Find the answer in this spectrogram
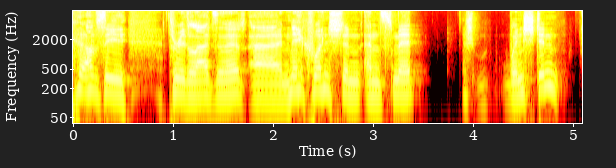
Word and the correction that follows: Schmidt: I messed up my funny pronunciation of an S there. Nick Winston and Schmidt, we can very easily sort of attach those sort of archetype of characters to our little trio.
